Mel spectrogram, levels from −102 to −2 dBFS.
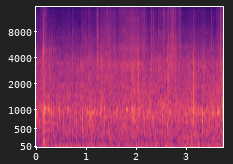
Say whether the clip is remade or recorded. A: remade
